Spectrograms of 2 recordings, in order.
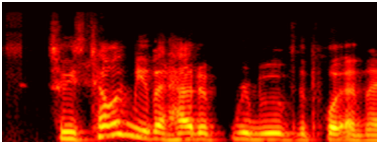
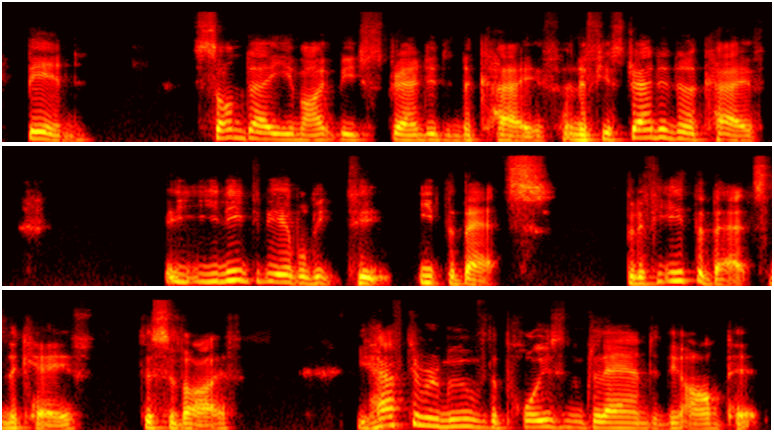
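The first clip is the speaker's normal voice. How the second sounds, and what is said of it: Poor put-on Australian accent. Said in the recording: “he has an Australian accent ... My accent is terrible”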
